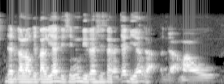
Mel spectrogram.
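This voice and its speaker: A man's voice: medium pitch, a little fast, fairly bright tone. Man with a stuffy, nasal cold voice. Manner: chatty, repeats words, friendly asides to viewers. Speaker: forex analysis YouTuber. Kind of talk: casual market commentary to camera.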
